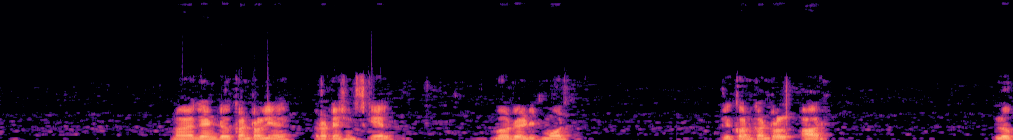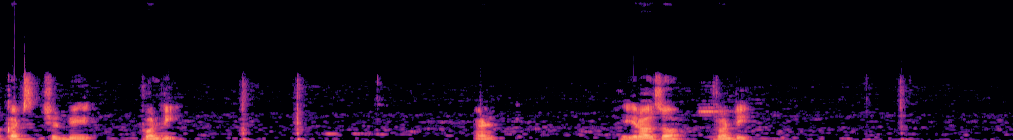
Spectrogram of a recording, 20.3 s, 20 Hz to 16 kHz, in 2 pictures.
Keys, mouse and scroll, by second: 2.0 ctrl+a, 3.5 shift+middle click, 4.1 Tab, 5.1 scroll up 2, 5.5 shift+middle click, 6.0 scroll up 2, 7.7 ctrl+r, 13.6 scroll down 1, 13.7 middle click, 15.2 ctrl+r.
